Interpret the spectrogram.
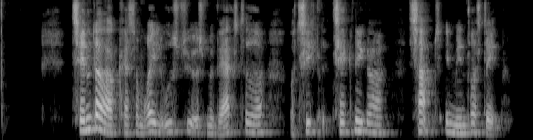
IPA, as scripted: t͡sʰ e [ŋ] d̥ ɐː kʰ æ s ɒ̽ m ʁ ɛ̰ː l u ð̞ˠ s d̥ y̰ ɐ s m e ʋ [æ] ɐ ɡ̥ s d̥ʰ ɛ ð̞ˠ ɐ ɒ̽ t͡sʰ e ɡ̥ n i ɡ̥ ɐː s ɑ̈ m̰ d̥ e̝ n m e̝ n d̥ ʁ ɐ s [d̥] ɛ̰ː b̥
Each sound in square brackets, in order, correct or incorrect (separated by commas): incorrect, correct, correct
